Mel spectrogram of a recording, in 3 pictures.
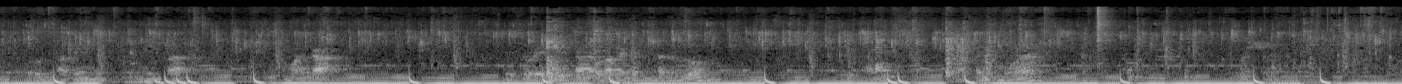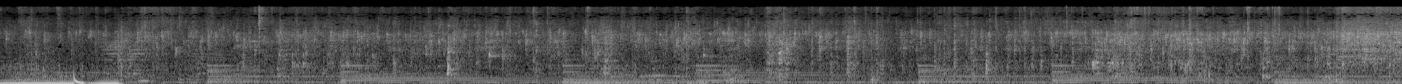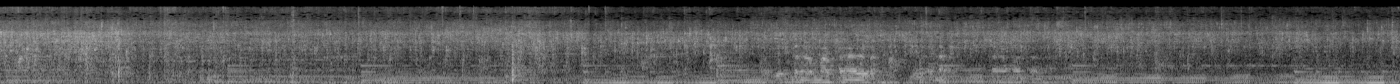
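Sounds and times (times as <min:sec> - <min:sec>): food sizzling in woks: 0:00.0 - 0:42.0
soft background music: 0:00.0 - 0:42.0
utensils clinking on pans: 0:05.2 - 0:07.1, 0:08.3 - 0:12.0, 0:15.2 - 0:40.7.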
